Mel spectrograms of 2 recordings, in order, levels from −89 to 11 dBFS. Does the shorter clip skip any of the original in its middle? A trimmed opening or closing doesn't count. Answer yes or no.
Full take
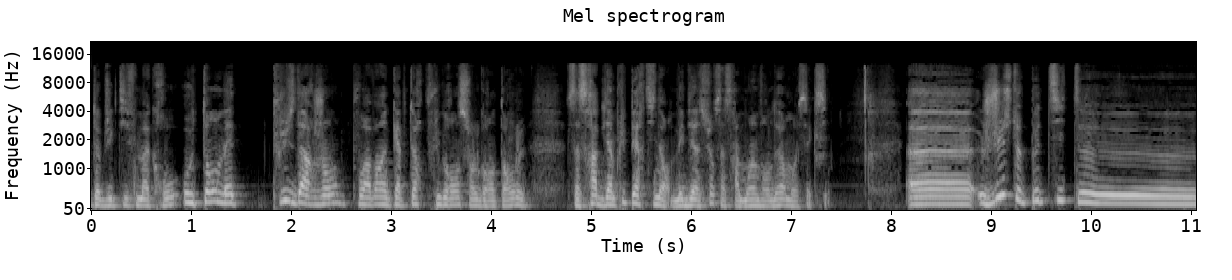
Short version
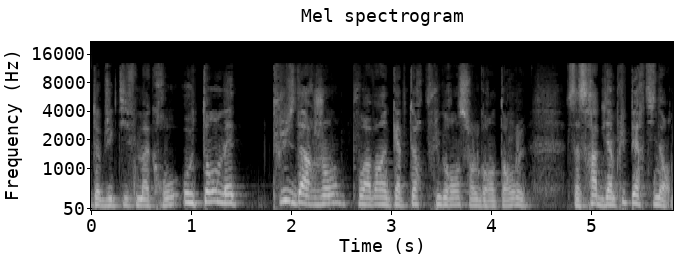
no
